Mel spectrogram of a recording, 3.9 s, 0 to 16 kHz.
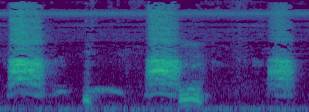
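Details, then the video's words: Hungry crow calling while being hand-fed: three loud, harsh, hoarse caws about 1.5 seconds apart, with softer, lower, nasal notes in between. "BURUNG GAGAK KELAPARAN"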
